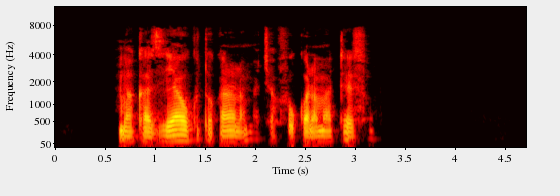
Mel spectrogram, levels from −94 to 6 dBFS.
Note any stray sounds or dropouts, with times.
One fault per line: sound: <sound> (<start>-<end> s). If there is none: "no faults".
no faults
